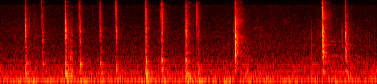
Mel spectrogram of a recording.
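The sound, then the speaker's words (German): Rapid, uneven key presses on the ten-key numeric keypad of a spacecraft computer used to enter flight parameters, a quick run of sharp plastic clicks over a low steady hum, with no one speaking. “Darunter haben wir ein Keypad, eine Zehner-Tastatur von einem Computer, in denen wesentliche Flugparameter eingegeben werden können.”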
